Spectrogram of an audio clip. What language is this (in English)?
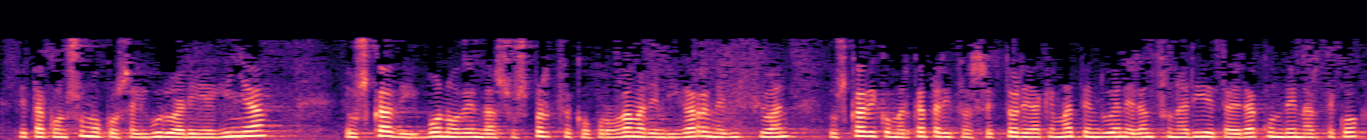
Basque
